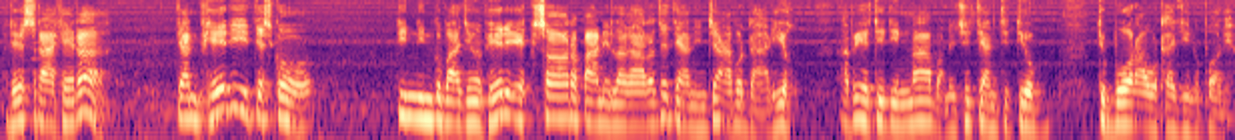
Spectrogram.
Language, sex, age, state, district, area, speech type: Nepali, male, 60+, West Bengal, Kalimpong, rural, spontaneous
